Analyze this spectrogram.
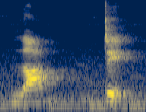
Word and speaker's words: latte: the next coffee is latte the correct pronunciation is la day now this is one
